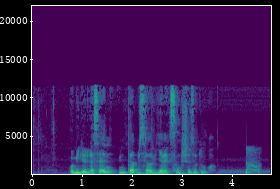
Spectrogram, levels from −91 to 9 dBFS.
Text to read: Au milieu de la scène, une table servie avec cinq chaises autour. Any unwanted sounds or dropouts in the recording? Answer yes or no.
yes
